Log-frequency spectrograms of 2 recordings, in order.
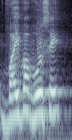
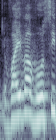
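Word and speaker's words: viva voce: अगला शब्द है वाइवा वोसे। इस शब्द के प्रोनाउंसिएशन को बहुत तरीके से बोला जाता है। वाइवा वोसी भी बोला जाता है, वाइवा वोची भी बोला जाता है, वाइवा वोसे भी बोला जाता है।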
